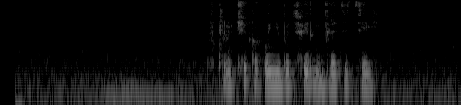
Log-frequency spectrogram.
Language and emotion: Russian, neutral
